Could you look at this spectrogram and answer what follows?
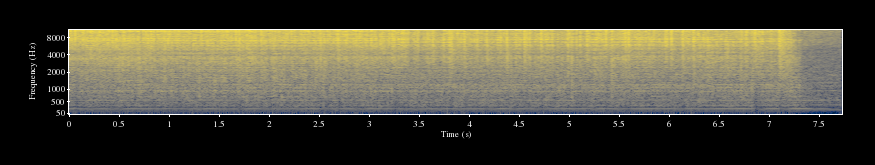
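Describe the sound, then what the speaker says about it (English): Lincoln stick welder laying a short stitch weld on a broken wood splitter, a loud steady crackling sizzle that holds for about seven seconds and then cuts out, leaving a low hum. "we're just going to do a little short stitch weld and see if I can get this to weld up or not."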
